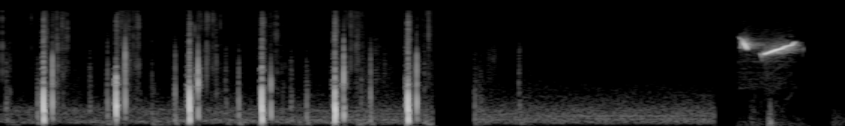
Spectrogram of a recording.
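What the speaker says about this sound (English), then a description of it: "What a big bird." A bird gives six sharp, evenly spaced calls, loud and close, then falls quiet before a brief higher chirp near the end.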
